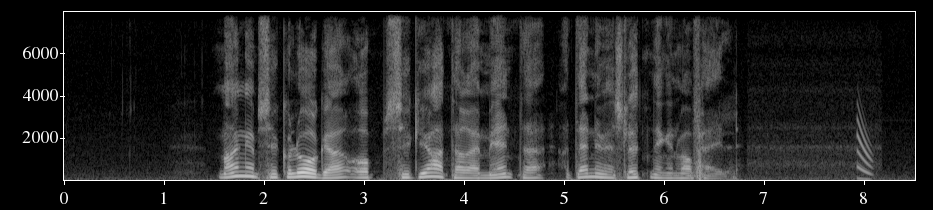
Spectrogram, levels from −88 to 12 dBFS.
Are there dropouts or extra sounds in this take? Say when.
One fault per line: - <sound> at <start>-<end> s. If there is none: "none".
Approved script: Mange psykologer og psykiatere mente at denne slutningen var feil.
- chirp at 7.9-8.1 s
